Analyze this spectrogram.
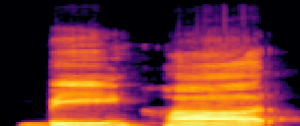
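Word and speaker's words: बिहार: இது பி பி அப்படின்னு சொல்லணும். ஹா ஹா இதை நீங்க நெடில உச்சரிப்பீங்க. ஹா அப்படின்னு. இது ர. இப்படி ஒரு மேல நம்ம புள்ளி வச்சோம்னா பீஹார், பீஹார், பீஹார் அப்படின்னு உச்சரிக்கணும்.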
